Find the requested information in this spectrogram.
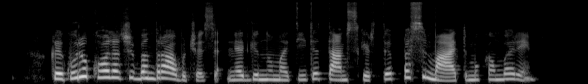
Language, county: Lithuanian, Kaunas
